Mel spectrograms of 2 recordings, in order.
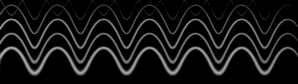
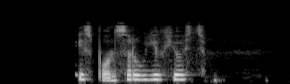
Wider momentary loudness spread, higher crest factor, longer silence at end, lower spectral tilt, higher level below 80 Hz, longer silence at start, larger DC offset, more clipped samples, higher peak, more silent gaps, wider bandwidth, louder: second, 3 LU vs 19 LU; second, 12 dB vs 18 dB; second, 0 s vs 0.75 s; second, 9.5 dB/octave vs -5.5 dB/octave; second, under -90 dBFS vs -60 dBFS; second, 0 s vs 0.75 s; neither; neither; second, -12 dBFS vs -2 dBFS; neither; first, over 20 kHz vs 7.4 kHz; second, -23 LUFS vs -17 LUFS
